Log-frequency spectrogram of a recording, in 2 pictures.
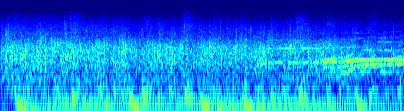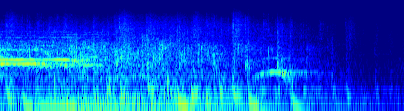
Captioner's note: applause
